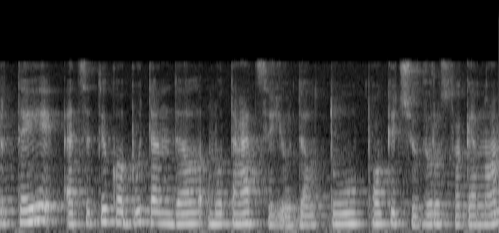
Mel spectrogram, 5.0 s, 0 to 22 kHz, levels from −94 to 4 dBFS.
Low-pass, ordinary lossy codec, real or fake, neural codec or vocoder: 7.2 kHz; AAC, 64 kbps; real; none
